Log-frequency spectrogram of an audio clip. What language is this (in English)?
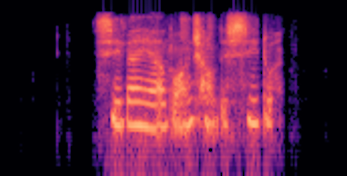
Chinese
